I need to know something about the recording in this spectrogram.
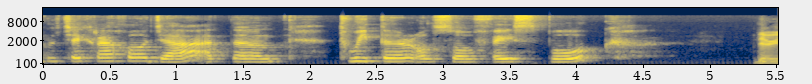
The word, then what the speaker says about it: Gulchehra Hoja: And give me the full pronunciation of your name as it is. Gulchehra Hoja.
